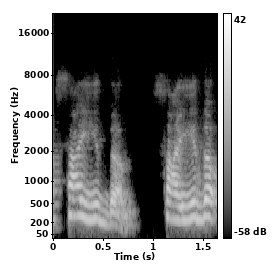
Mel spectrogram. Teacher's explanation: nesse caso o i Ele é bem pronunciado então ele não é uma semivogal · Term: hiato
